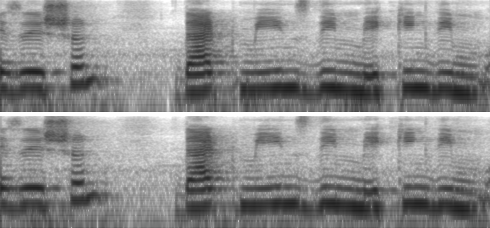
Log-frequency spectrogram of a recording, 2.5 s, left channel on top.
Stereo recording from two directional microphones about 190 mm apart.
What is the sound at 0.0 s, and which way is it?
A woman's voice, 35° left (ahead or behind).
